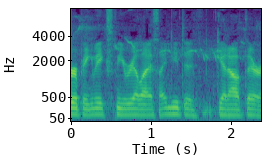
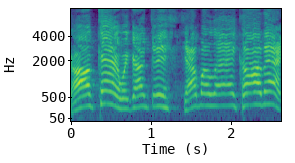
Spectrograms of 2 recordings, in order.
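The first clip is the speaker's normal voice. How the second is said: put-on car salesman voice, terrible New England accent, higher. Retelling local TV used car ads: imitating a used car dealer with a terrible New England accent. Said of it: "hawking shitty cars with a terrible New England accent".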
